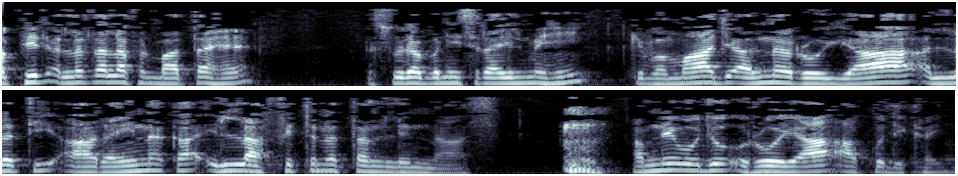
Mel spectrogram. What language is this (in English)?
Urdu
